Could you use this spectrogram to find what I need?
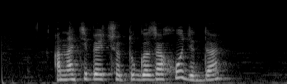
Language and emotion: Russian, angry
